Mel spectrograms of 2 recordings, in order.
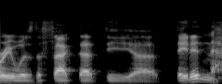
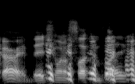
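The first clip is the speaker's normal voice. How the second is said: mock taunting voice, higher and louder; 5 dB louder than usual. Imitating hackers who crack their knuckles and take the challenge. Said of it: "crack their knuckles, and be like".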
